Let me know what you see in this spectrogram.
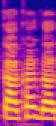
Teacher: ये कंठ से बोले जाते हैं। किससे बोले जाते हैं? कंठ से। कंठ मतलब गले से। ठीक है, तो ये कितने हैं? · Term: कंठ व्यंजन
